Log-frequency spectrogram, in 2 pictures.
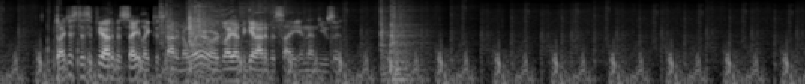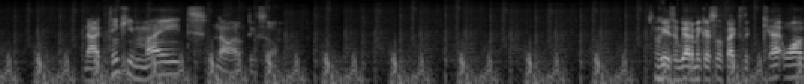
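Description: Footsteps run quickly across a hard floor and up wooden stairs.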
